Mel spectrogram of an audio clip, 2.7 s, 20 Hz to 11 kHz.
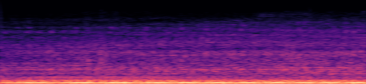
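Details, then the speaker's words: Barn-find 1977 Lincoln Continental Town Coupe, parked for years, just fired up: deep, steady V8 burble at idle, smooth and even, no misses, knocks or ticks, not smoking; normal idle. "It's not smoking at all. Sounds really good. Always thought this car sound great with a nice dual exhaust on it."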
